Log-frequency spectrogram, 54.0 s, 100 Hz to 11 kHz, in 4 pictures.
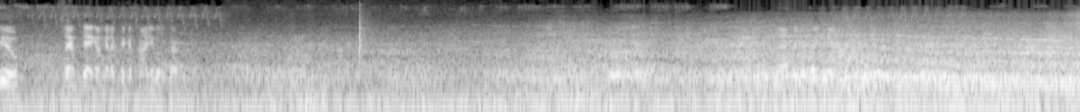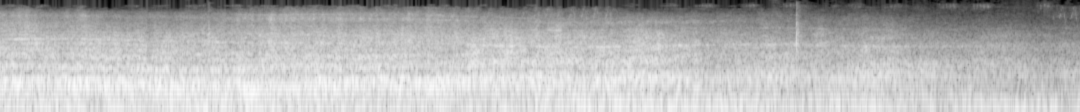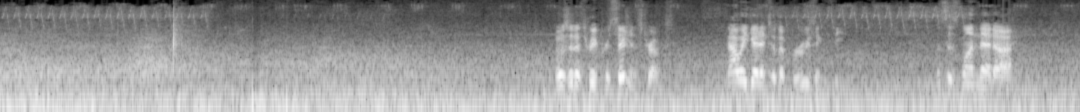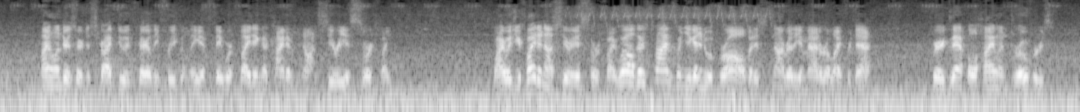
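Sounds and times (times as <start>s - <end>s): aircraft flying overhead: 0.0s - 54.0s.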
